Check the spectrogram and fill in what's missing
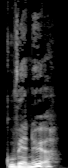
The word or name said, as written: guvernør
